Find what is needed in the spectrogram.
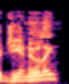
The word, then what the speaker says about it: Giannulli: Massimo Giannulli? – Yes.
